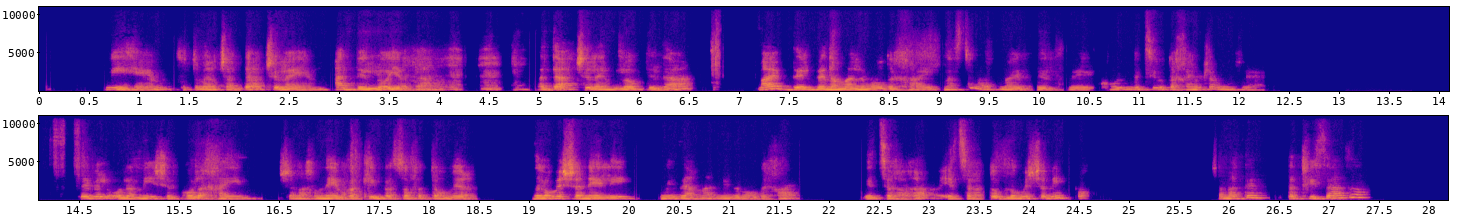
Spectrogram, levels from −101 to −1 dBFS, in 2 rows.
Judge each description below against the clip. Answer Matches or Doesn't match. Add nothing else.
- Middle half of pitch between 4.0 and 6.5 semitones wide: Doesn't match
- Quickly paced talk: Doesn't match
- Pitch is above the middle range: Matches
